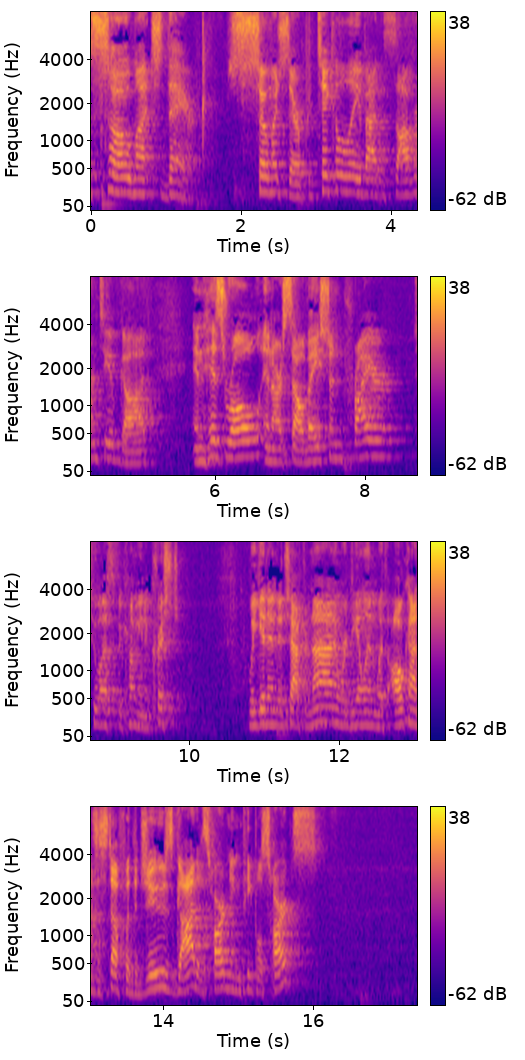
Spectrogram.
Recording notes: This sermon was preached at Hope Fellowship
